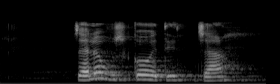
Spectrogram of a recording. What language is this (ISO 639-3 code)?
tso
